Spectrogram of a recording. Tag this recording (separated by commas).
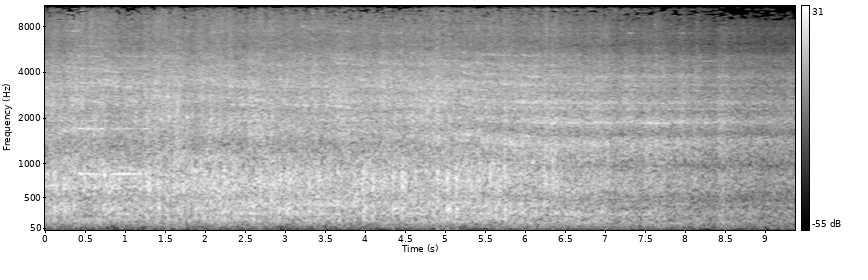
Train, Vehicle, Rail transport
